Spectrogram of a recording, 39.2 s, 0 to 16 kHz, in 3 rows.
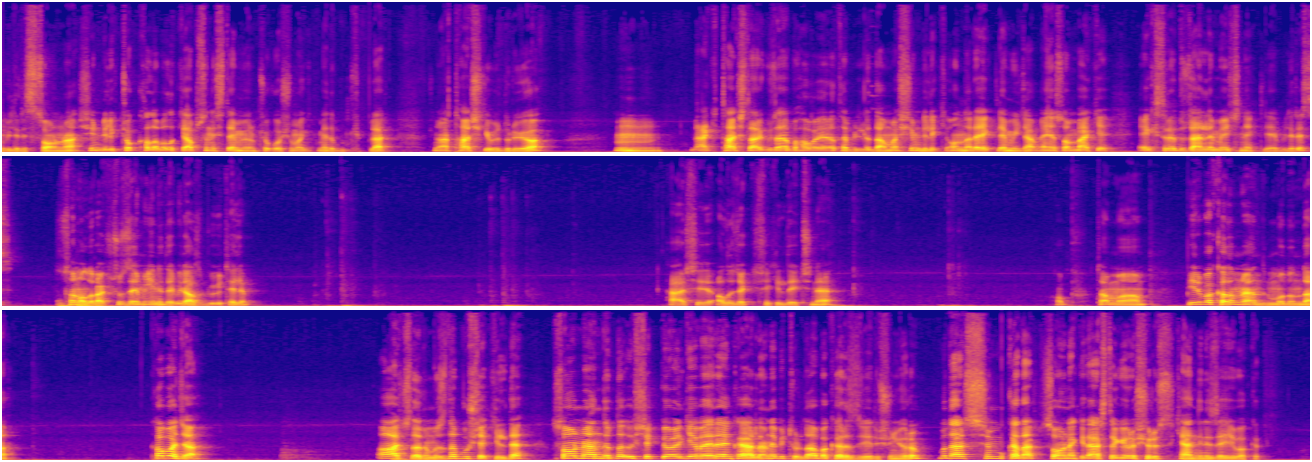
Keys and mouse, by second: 1.6 drag, 2.2 click, 2.9 middle click, 4.9 middle click, 5.3-5.9 middle drag, 6.2-6.5 middle drag, 6.7 middle click, 7.3 middle drag, 9.2 middle click, 12.7 middle click, 14.6 s, 16.2 s, 17.8 g, 20.2-20.9 drag, 21.3 KP_7, 22.4 s, 23.7-24.3 middle drag, 24.5 z, 24.9 middle click, 25.3 shift+middle drag, 26.2 shift+middle click, 26.7 click, 27.7 shift+middle click, 28.1 middle click.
